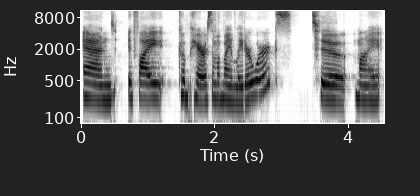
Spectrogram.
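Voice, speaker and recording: Taking it slowly in a steady, mid-range voice, a young artist from LA answers casually as a podcast guest, pausing over fillers and breaking into small laughs as she hesitates.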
